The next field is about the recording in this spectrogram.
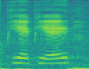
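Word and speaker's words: papá: that means Pope also if you spell PA paa is just potato but PA paa Accent on the last a means father so you want to make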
